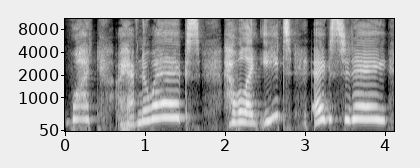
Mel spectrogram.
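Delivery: high, loud mock panic; panicked brain. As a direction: squeal it like the brain losing it over missing eggs. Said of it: "your brain is gonna start to think".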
